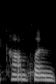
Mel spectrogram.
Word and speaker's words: compline: So people say it both ways. I say compline, but a lot of people have said, people have asked me that.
